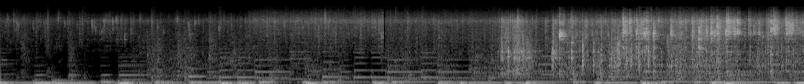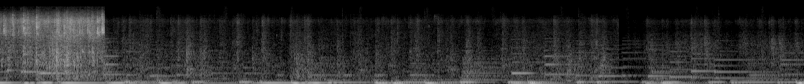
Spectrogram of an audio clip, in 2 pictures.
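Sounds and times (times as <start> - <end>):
food sizzling in hot oil: 0.0 - 9.1
quiet background music: 0.0 - 16.0.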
